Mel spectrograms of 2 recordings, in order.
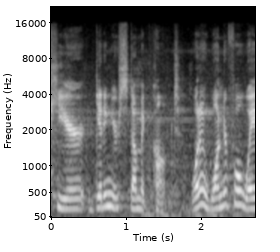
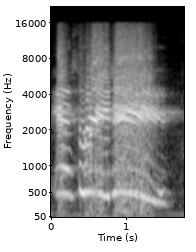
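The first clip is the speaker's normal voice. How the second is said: high, slow, shouted announcer voice; announcer intro; 13 semitones higher, slower than usual. Acted. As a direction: bellow it like a cheesy TV host.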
